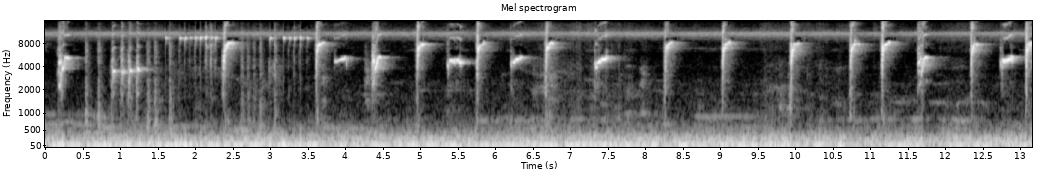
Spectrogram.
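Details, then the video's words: Lively sunbird song full of fills, for luring and tutoring birds; opens with quick stuttering chips, then evenly spaced high chirps and slurred whistles roughly every half second, over a faint steady high tone. "KOLIBRI NINJA GACOR FULL ISIAN"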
